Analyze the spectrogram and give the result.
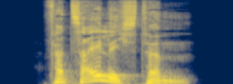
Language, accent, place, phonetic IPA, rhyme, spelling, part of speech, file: German, Germany, Berlin, [fɛɐ̯ˈt͡saɪ̯lɪçstəm], -aɪ̯lɪçstəm, verzeihlichstem, adjective, De-verzeihlichstem.ogg
- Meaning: strong dative masculine/neuter singular superlative degree of verzeihlich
